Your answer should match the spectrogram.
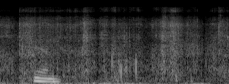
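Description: Footsteps crunching and rustling through dry fallen leaves, an irregular run of crackly steps.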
